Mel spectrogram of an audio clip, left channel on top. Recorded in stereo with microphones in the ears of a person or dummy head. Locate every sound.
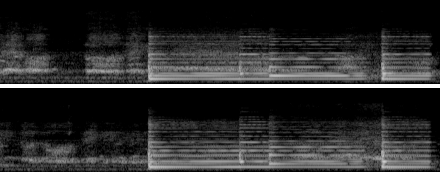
1.5 s a piano: 10° right (ahead or behind), 0.5 m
